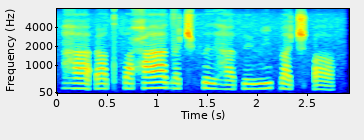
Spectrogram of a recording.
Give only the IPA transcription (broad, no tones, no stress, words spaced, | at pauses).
ɦaːʔœːtˤfɒħaː dat͡ʃθɨ ɦaθyβi pat͡ʃ ʔɒ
